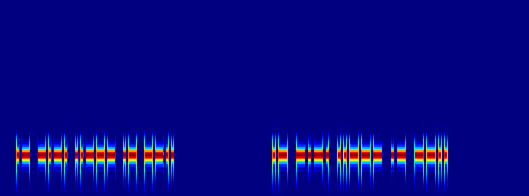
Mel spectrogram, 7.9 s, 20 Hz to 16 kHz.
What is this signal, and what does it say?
Morse code, heard as a keyed tone, about 29 wpm, 700 Hz. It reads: AC2AZ AC2AZ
